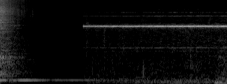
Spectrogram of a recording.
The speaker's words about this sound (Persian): صدای سوت ممتد داخل گوشش جریان یافت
